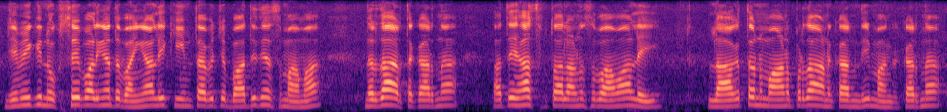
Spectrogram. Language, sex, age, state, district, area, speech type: Punjabi, male, 30-45, Punjab, Barnala, urban, spontaneous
